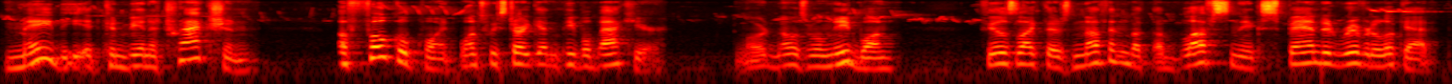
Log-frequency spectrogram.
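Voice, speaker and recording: A folksy, playful farm husband. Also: male voice, a little high, expressive, normal speed, a little hiss or hum. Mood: hopeful, persuading. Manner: folksy, coaxing. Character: folksy, playful, whiskey-nipping farm husband, coaxing his wife. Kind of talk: radio play acting.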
